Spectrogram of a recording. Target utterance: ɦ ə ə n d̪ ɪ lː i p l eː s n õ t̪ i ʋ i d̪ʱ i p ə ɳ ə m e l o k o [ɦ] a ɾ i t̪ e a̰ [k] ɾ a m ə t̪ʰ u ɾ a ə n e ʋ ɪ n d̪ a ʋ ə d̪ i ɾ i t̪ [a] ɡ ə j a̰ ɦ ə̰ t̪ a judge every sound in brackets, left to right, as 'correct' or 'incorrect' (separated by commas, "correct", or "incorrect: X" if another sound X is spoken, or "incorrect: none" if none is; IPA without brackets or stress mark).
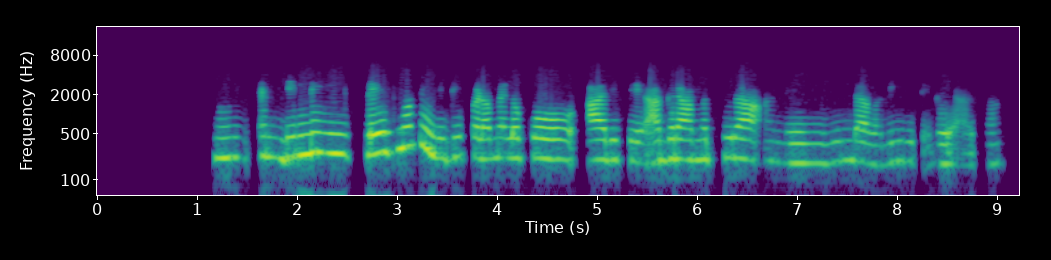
incorrect: none, incorrect: ɡ, incorrect: e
